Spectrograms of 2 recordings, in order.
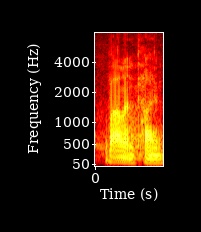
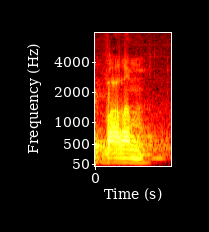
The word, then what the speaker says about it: Valentine: the word is Valentine Valentine so some people they would say valm Valentine with an with an M why because the the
